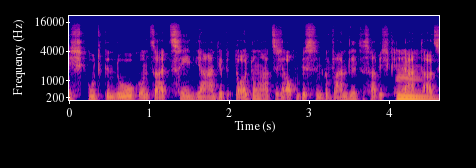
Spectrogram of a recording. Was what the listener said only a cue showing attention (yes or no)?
yes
